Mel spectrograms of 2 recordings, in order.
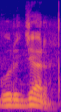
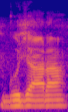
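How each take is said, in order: First: An r sound comes before the j. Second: There is no r sound before the j. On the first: The speaker calls it right. "इसका नाम है गुर्जर" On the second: The speaker calls it wrong. "गुजारा नाम नहीं है"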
